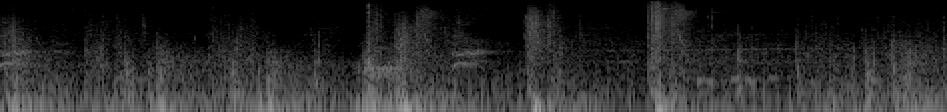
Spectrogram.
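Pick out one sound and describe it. A buzzing energy beam weapon fires in short bursts.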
